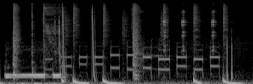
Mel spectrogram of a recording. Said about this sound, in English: Ooh, exciting, and we got DTMF tones as well.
